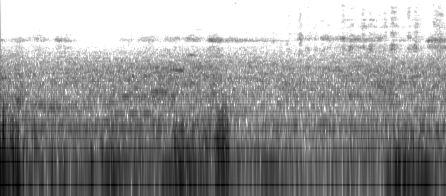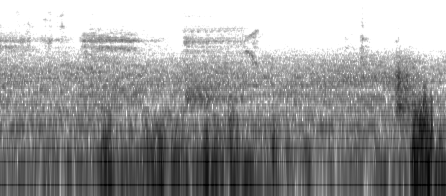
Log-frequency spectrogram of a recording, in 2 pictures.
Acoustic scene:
residential area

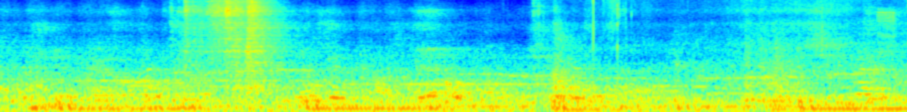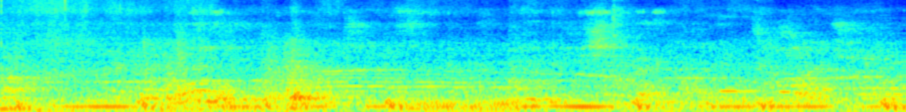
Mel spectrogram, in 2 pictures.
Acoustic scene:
cafe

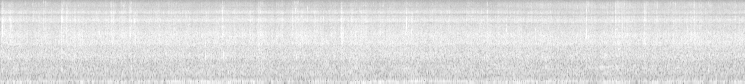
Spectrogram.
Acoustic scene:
park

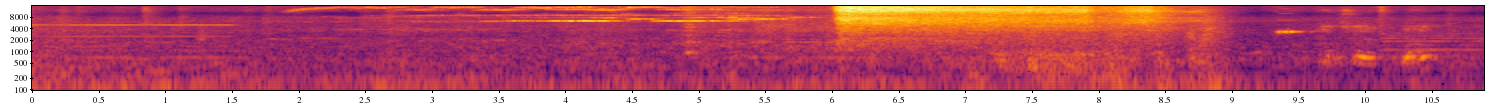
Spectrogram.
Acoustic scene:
bus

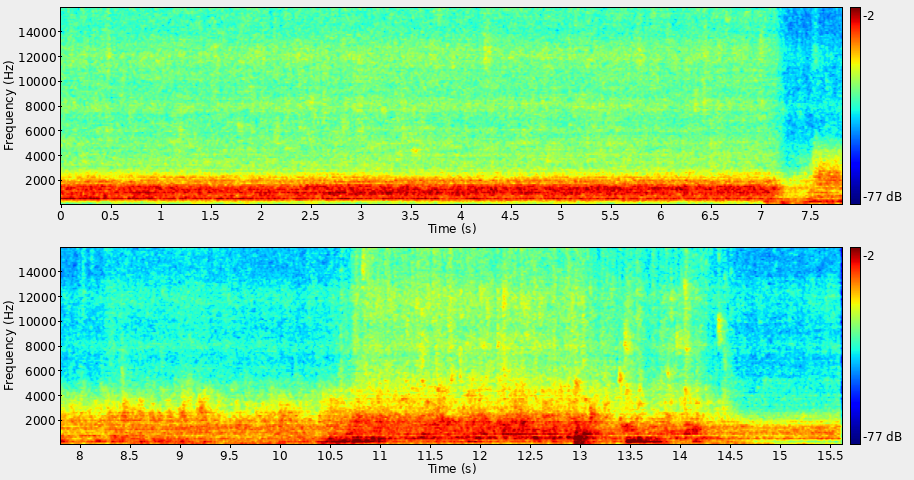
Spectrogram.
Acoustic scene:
restroom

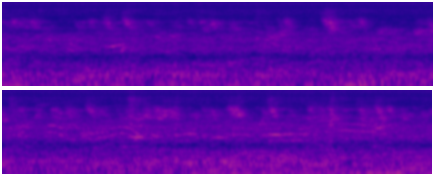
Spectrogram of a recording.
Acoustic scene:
park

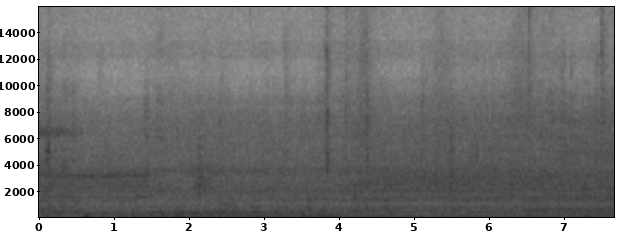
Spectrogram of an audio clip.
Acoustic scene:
subway train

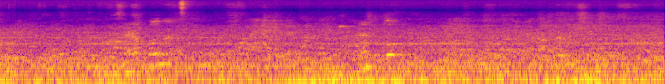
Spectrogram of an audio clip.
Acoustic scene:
subway station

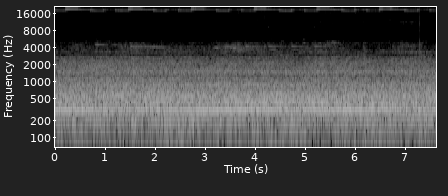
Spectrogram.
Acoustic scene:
bus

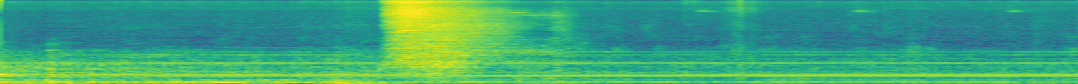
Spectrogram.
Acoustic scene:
bus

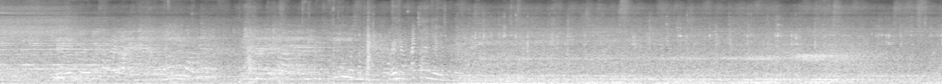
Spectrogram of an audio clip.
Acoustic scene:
subway station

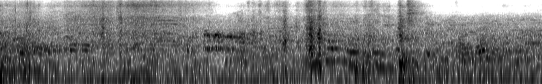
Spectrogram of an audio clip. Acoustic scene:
residential area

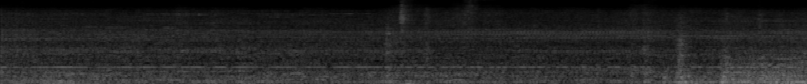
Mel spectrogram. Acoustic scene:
subway train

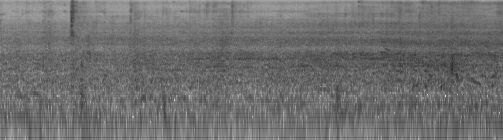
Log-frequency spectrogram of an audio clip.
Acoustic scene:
street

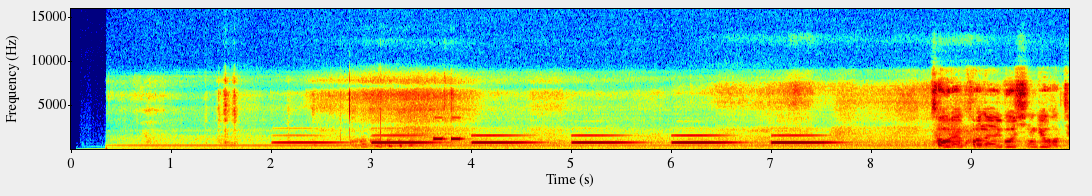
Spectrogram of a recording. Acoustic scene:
car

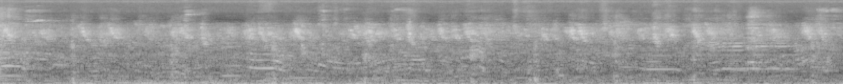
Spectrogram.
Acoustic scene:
park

